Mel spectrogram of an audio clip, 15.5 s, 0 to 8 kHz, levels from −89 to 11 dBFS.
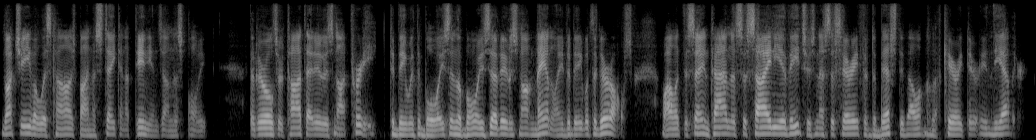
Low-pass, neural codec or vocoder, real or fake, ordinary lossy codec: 7.2 kHz; codec, 16 kHz, 0.5 kbps, X-Codec, HuBERT features, trained on general audio; fake; AAC, 48 kbps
